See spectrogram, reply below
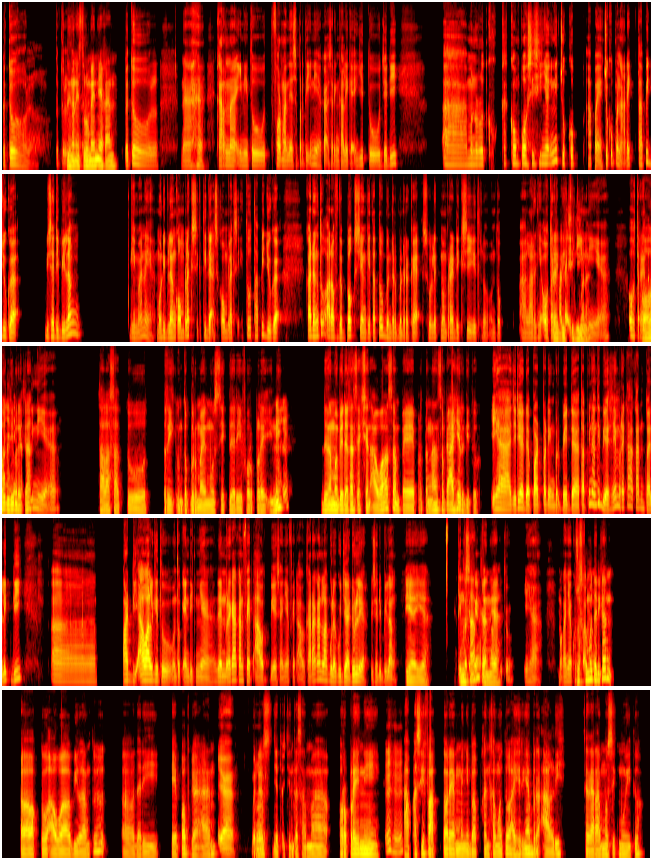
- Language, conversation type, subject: Indonesian, podcast, Lagu apa yang pertama kali membuat kamu jatuh cinta pada musik?
- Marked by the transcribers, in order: in English: "out of the box"; in English: "section"; in English: "part-part"; in English: "part"; in English: "ending-nya"; in English: "fade out"; in English: "fade out"; tsk; in English: "fade out"; other background noise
